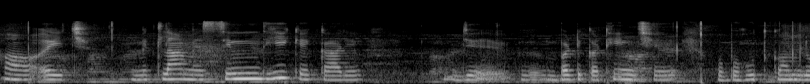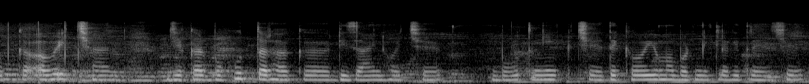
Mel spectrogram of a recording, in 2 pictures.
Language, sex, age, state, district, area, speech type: Maithili, female, 45-60, Bihar, Madhubani, rural, spontaneous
